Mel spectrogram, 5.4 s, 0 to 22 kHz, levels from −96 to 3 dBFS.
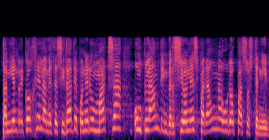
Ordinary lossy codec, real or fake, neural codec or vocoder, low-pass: none; fake; codec, 44.1 kHz, 7.8 kbps, Pupu-Codec; 7.2 kHz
